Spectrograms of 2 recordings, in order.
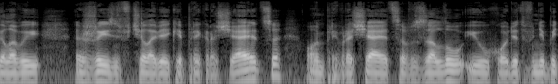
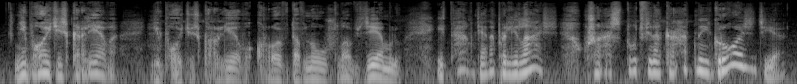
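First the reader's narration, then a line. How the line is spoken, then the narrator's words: Unknown voices whispering. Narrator (Russian): чьи-то голоса, а чьи она не разобрала, шепнули в оба уха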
